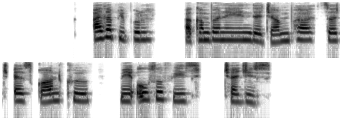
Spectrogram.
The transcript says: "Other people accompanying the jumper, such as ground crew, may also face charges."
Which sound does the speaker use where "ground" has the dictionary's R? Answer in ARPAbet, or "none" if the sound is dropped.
none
